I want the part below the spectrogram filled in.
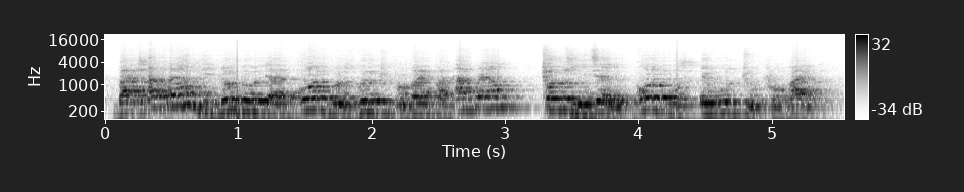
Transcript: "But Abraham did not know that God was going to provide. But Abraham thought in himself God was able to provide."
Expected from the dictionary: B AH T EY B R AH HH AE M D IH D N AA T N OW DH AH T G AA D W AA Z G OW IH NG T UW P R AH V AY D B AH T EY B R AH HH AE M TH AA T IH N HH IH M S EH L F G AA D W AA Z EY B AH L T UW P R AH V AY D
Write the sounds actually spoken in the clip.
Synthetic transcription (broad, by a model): B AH T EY B R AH HH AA M D IH D N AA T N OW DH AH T G AA D W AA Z G OW IH NG T UW P R AH V AY D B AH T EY B R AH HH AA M T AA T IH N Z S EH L G AA D W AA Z EY B AH L T UW P R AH V AY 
